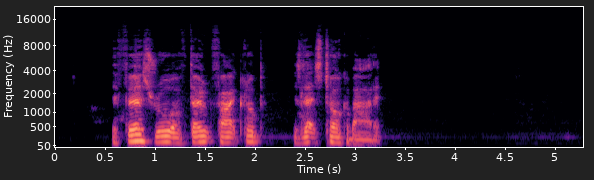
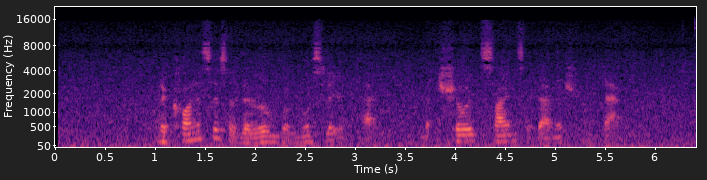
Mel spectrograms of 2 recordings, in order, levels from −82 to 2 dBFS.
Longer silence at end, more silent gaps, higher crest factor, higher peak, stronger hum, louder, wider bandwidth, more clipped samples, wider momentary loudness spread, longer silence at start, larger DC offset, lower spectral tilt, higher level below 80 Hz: first, 2.05 s vs 0 s; neither; about the same, 22 dB vs 22 dB; first, -4 dBFS vs -10 dBFS; neither; first, -22 LUFS vs -32 LUFS; second, 12.5 kHz vs 16 kHz; neither; first, 20 LU vs 15 LU; first, 0.55 s vs 0.05 s; neither; about the same, -5 dB/octave vs -4 dB/octave; second, -62 dBFS vs -48 dBFS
